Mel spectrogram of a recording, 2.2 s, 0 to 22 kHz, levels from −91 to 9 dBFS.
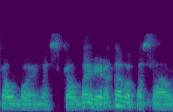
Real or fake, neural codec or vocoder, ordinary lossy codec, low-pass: real; none; MP3, 64 kbps; 7.2 kHz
